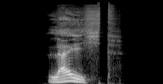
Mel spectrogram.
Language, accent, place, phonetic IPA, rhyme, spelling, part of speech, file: German, Germany, Berlin, [laɪ̯çt], -aɪ̯çt, laicht, verb, De-laicht.ogg
- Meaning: inflection of laichen: 1. second-person plural present 2. third-person singular present 3. plural imperative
